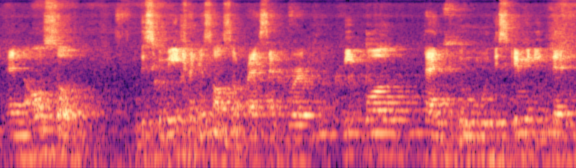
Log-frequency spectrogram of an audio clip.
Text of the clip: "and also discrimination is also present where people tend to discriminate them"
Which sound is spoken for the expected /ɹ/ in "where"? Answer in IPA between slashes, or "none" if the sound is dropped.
/ɹ/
